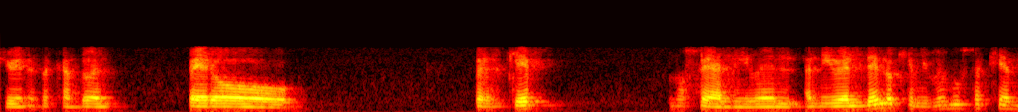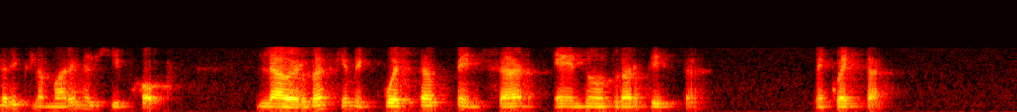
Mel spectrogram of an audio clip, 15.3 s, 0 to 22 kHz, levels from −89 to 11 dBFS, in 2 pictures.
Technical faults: GSM full-rate codec

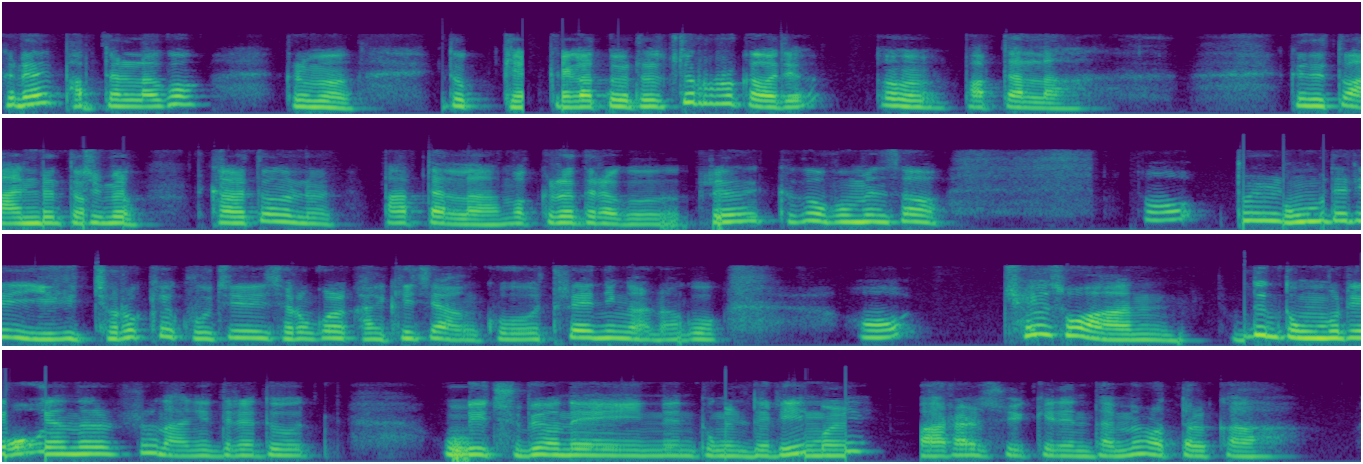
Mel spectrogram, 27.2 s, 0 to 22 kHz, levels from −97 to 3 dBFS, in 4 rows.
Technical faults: Bluetooth LC3 compression; chunks out of order; lost LE Audio frames

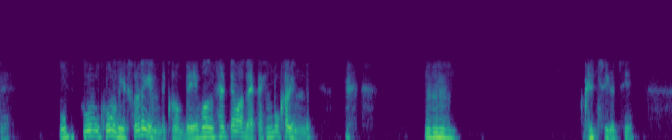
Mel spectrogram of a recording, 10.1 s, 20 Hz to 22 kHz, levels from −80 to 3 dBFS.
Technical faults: tandem speech coding

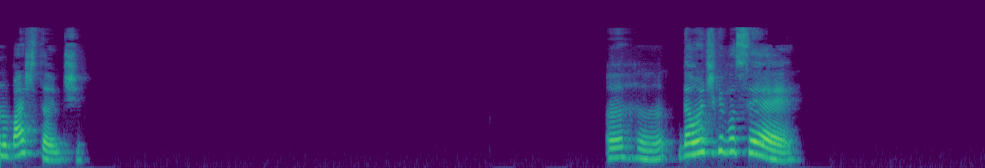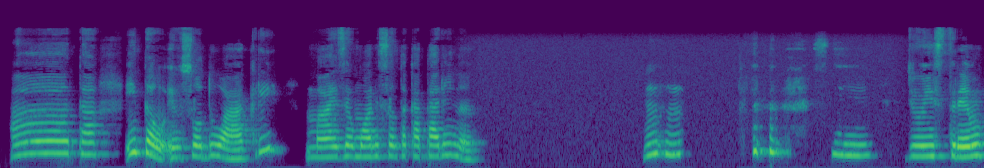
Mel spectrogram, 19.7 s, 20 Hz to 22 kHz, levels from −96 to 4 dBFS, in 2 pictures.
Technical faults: digital radio blending to analogue

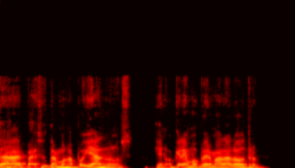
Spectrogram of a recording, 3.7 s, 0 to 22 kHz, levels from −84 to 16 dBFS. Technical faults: none

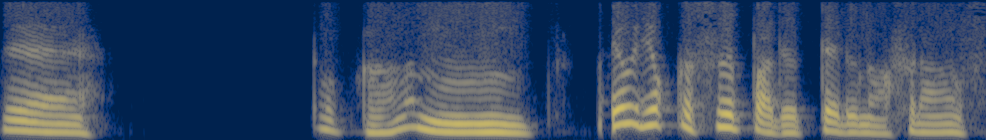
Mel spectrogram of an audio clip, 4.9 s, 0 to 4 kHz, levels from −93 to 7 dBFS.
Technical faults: none

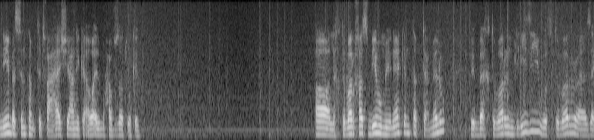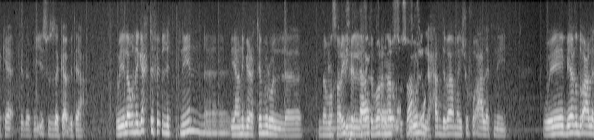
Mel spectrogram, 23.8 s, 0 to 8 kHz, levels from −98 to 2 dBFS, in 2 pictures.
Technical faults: echo leak; speech suppressed in double talk

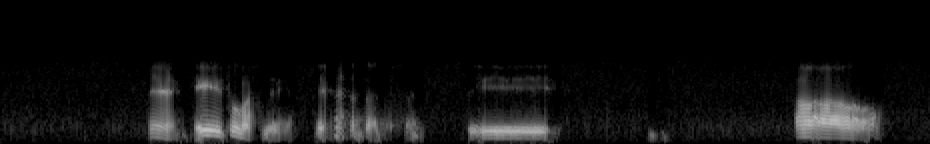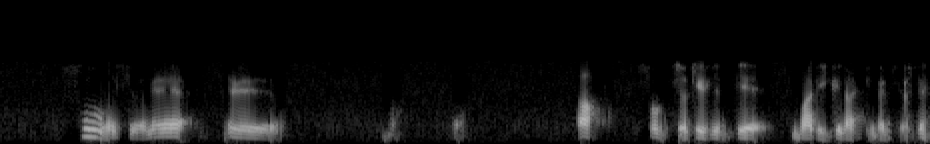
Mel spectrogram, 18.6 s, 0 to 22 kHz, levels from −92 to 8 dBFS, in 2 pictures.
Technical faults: Codec 2 vocoder

